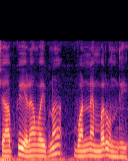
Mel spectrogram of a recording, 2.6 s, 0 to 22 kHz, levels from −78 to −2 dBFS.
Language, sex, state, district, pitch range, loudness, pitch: Telugu, male, Telangana, Mahabubabad, 130-150 Hz, -14 LUFS, 135 Hz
